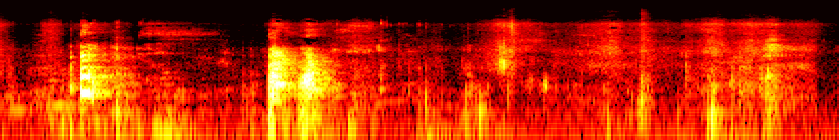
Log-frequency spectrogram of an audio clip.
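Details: Chocolate Labrador Retriever being coaxed for a kiss indoors: two short, sharp barks about one and a half seconds apart, then quieter scuffling and a person speaking.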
